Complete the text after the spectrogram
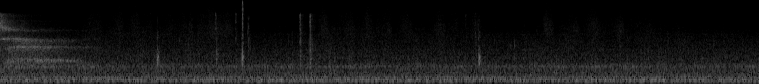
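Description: Short soft clicks sound as menu items are selected.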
